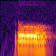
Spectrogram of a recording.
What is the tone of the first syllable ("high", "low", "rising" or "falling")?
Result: low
